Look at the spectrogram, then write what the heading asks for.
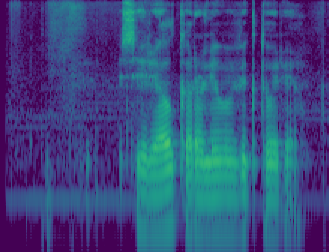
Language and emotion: Russian, neutral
